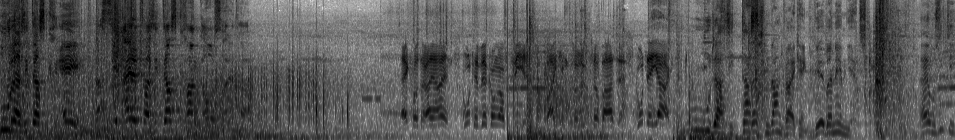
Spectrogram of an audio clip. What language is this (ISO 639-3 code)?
deu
